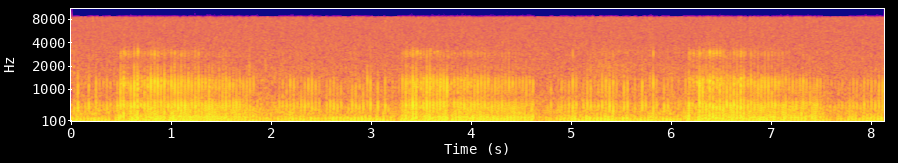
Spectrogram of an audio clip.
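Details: Purring domestic cat at rest, deep vibrating rumble rising and falling with each breath roughly every three seconds, close and steady throughout.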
